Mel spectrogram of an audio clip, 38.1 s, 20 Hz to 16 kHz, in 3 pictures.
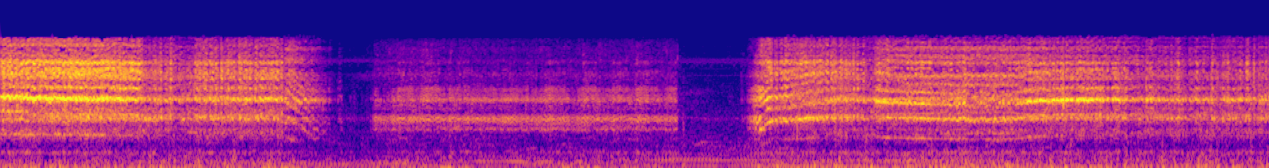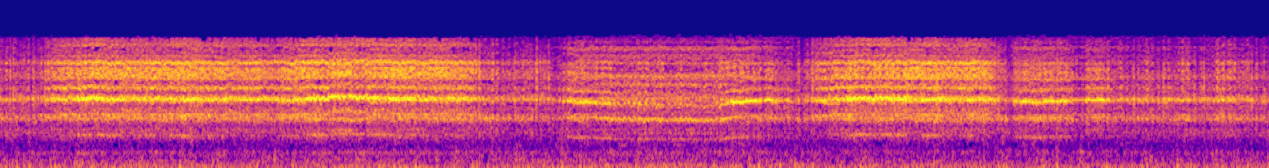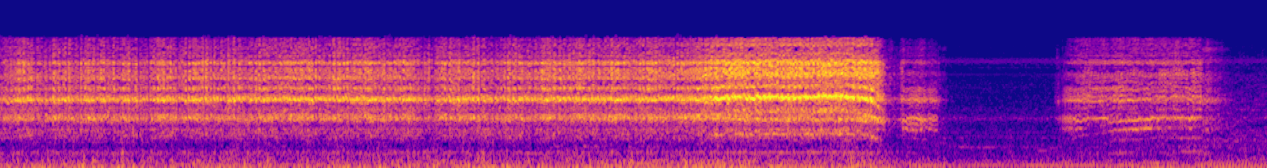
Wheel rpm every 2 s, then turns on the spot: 170, 90, 30, 40, 150, 160, 160, 160, 170, 160, 160, 170, 170, 170, 170, 170, 160, 40, 40.
2-6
